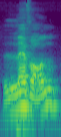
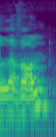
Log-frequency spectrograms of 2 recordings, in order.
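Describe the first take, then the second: First: Levon with "Lev" as in level; first pronunciation. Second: Levon with a reduced first vowel, luh-VON; alternative pronunciation. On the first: Reviewer naming the beer, Levon pronounced LEV-on. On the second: Reviewer offering another way to say the beer, Levon as luh-VON. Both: Shown as a demonstration. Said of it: "however you want to say it".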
